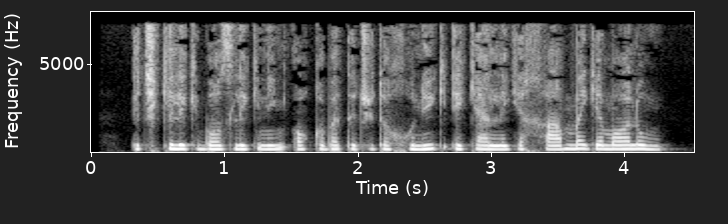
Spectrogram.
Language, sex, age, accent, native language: Uzbek, female, 18-24, Toshkent shahri, Uzbek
